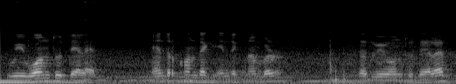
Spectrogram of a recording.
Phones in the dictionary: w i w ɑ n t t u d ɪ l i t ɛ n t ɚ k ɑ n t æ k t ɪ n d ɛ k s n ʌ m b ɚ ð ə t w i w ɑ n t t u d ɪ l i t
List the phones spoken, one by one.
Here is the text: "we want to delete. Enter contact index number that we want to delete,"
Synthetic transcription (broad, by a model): w i w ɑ n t t u d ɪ l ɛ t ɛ n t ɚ k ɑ n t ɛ k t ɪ n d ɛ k n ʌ m b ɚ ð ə t w i w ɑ n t t u d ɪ l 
